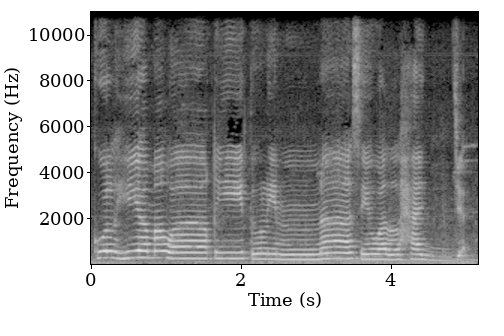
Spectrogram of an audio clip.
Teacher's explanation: terdapat dua huruf qalqalah sekaligus sehingga menimbulkan pantulan yang sangat kuat dan lebih nyata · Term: qalqalah akbar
